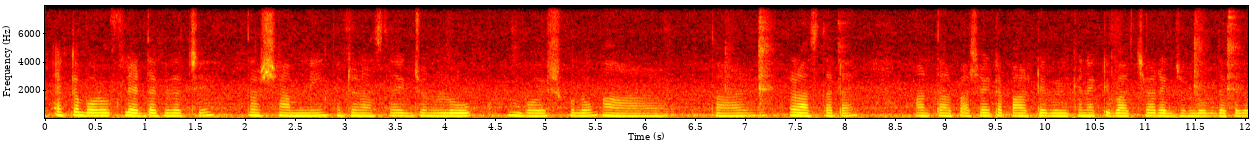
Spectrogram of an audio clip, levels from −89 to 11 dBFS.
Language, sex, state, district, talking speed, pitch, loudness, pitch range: Bengali, female, West Bengal, Purulia, 165 wpm, 200 Hz, -15 LUFS, 190-205 Hz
